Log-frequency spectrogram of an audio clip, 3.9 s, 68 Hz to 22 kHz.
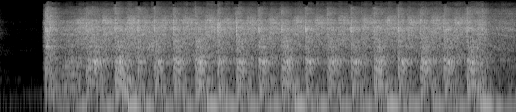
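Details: VW T25 camper with a swapped-in TDI engine and the gearbox now fitted, cranked in gear: even, regular starter cranking with steady compression beats, turning freely with no grinding. Normal cranking.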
